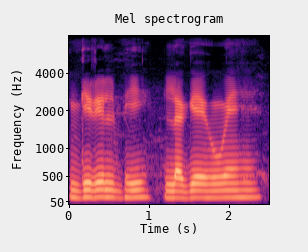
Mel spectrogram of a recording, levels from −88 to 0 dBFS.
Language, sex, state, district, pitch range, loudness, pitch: Hindi, male, Uttar Pradesh, Lucknow, 125-130 Hz, -16 LUFS, 125 Hz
